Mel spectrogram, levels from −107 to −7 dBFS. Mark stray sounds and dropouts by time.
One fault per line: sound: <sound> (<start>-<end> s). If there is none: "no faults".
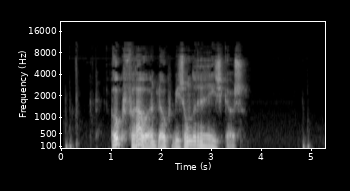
no faults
